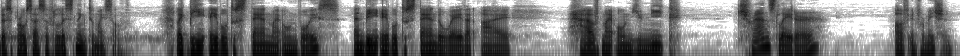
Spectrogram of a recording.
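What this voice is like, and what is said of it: Non-native English accent. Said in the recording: “my accent as well, or like with the fact that English is not my first language”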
